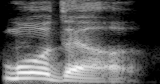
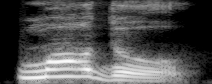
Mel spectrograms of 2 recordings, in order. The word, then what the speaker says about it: model: Many people pronounce the second syllable too strongly. But, listen to the relaxed ending. cancel pencil model towel not council, not pencil, not model, not towel or towel. Again, the ending softens because smooth English speech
